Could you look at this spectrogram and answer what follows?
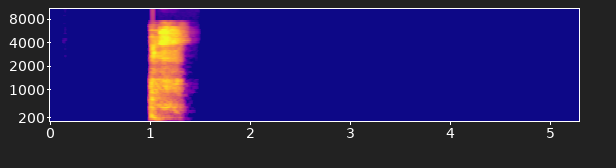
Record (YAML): cough_length: 5.3 s
cough_amplitude: 32768
cough_signal_mean_std_ratio: 0.17
survey_phase: alpha (2021-03-01 to 2021-08-12)
age: 65+
gender: Male
wearing_mask: 'No'
symptom_none: true
smoker_status: Never smoked
respiratory_condition_asthma: false
respiratory_condition_other: false
recruitment_source: REACT
submission_delay: 1 day
covid_test_result: Negative
covid_test_method: RT-qPCR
